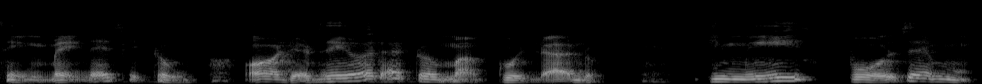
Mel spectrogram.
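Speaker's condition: Cerebral palsy; present from birth

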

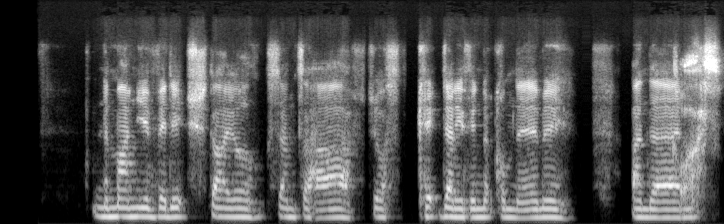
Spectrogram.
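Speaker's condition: Stammer; covert stammer since childhood, possible genetic link via cousin with stammer, worsened by negative reinforcement; recently completed McGuire Program, control pretty good, uses block release and costal breathing; blocks with lips shut, tension on end sounds, falls apart on certain words and sounds, surname hard; prolonged sounds

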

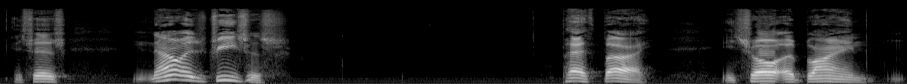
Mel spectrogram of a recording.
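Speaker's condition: Cerebral palsy; wears glasses

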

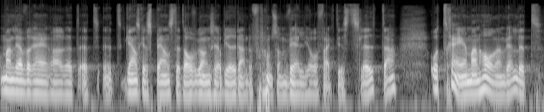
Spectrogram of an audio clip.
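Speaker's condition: No condition

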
